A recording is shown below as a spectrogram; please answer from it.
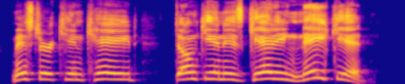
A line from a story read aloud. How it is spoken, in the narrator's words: Another girl observed and yelled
